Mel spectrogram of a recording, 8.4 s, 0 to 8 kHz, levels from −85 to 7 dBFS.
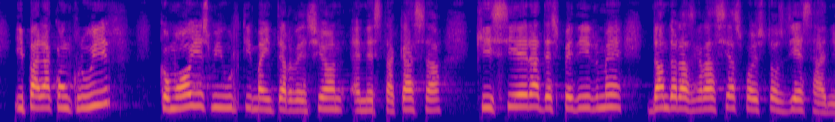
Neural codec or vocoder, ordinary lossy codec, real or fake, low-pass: none; none; real; none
